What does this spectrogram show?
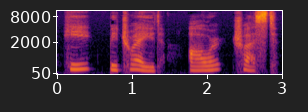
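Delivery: very slow, each word set apart; 慢速示范朗读. Shown as a demonstration. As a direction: read it out slowly with clear gaps between words. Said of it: "我们慢读一遍". (放慢速度，逐词朗读)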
